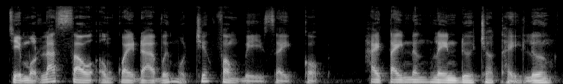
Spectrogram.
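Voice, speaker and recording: Man, deep voice, scripted horror narration, slow and dramatic. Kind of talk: scripted ghost story narration.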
